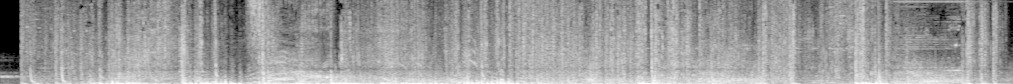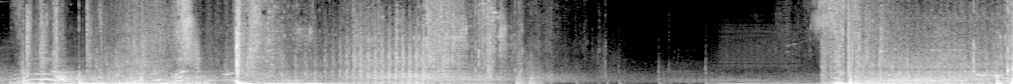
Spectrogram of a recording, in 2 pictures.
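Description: Shotgun blasts in the Mass Effect Andromeda video game, loud and dense, repeated booming shots layered over continuous battle noise, with a brief lull near the end before the firing resumes.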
